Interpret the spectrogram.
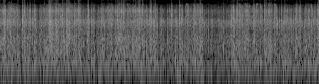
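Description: Steady rushing noise of a moving train heard at an open carriage window, with wind buffeting the microphone.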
